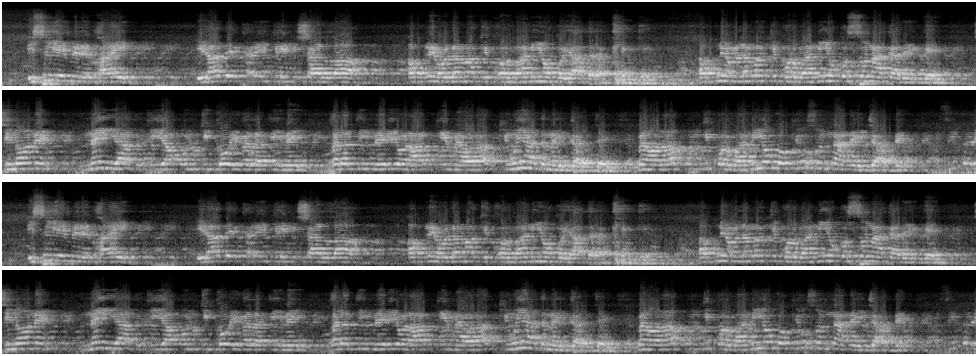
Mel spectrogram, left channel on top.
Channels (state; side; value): quieter; right; 4.3 dB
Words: اس لیے میرے بھائی ارادے کریں کہ انشاءاللہ اپنے علماء کی قربانیوں کو یاد رکھیں گے, اپنے علماء کی قربانیوں کو سنا کریں گے. جنہوں نے نہیں یاد کیا ان کی کوئی غلطی نہیں, غلطی میری اور آپ کی. میں اور آپ کیوں یاد نہیں کرتے, میں اور آپ ان کی قربانیوں کو کیوں سننا نہیں چاہتے. اسی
